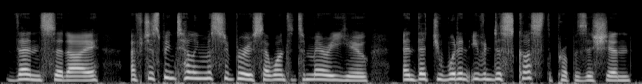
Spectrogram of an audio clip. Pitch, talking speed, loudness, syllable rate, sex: 220 Hz, 205 wpm, -20 LUFS, 5.7 syllables/s, female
